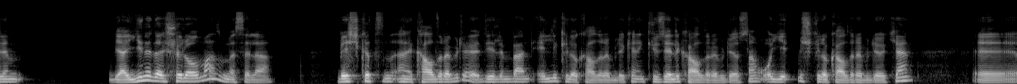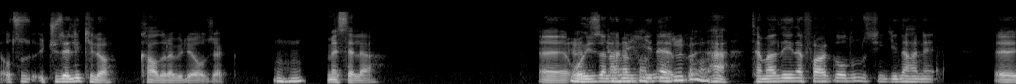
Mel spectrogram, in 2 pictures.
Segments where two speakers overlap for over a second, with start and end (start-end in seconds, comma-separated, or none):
15.8-17.4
